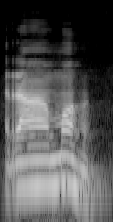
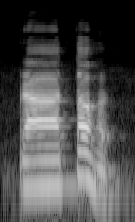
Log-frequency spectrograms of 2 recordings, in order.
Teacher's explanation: और विसर्जनीया नाम, विसर्जनीया नाम का मतलब जितने भी विसर्ग होंगे वो सब कंठ से बोले जाएंगे। जैसे रामः, ये विसर्ग है।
